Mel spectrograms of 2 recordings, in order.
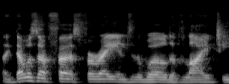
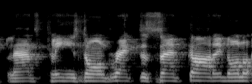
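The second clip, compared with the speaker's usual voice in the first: worried host impression; 4 semitones higher, 3 dB louder than usual. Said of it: "He was like".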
